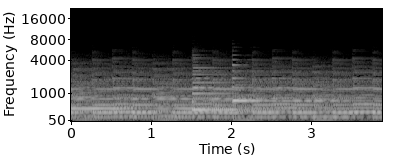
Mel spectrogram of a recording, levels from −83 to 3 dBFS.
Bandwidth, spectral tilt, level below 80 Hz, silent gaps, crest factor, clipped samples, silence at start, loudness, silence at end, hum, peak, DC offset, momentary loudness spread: 6.6 kHz; -8.5 dB/octave; -50 dBFS; none; 14 dB; under 0.1%; 0 s; -28 LUFS; 0 s; none; -14 dBFS; under 0.1%; 5 LU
